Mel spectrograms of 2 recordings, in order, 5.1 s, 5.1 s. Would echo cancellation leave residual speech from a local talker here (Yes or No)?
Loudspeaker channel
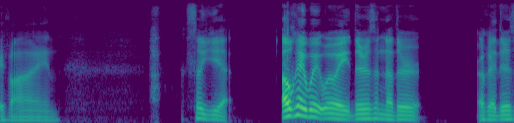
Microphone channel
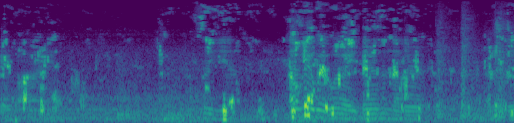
No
